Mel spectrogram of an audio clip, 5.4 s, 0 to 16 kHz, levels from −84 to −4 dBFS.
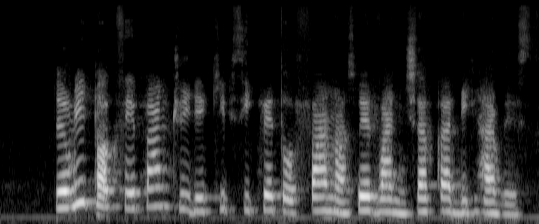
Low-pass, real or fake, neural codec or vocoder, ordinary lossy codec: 14.4 kHz; fake; codec, 44.1 kHz, 3.4 kbps, Pupu-Codec; none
